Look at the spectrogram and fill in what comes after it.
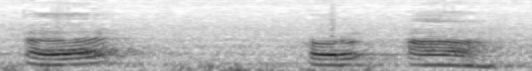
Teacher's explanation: जिसमें आपका अ और आ, इनका उच्चारण स्थान आपका कंठ है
